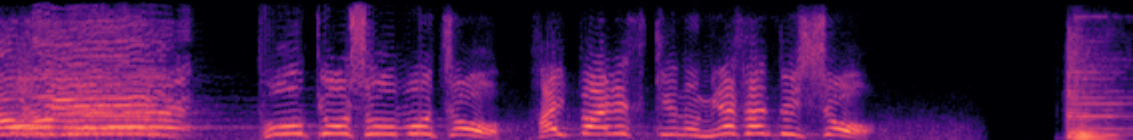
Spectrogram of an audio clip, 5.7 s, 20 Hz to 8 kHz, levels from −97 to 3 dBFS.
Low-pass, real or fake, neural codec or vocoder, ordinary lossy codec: 7.2 kHz; real; none; Opus, 16 kbps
